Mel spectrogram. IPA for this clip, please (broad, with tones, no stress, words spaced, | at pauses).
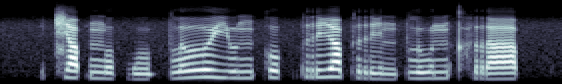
t͡ɕa˥˩p̚ŋo˨˩k̚wu˨˩ʔ plɤː˥˩jɯ˦˥ŋko˦˥k̚pri˥˩a̯ pri˩˦nplu˦˥n kʰra˦˥p̚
